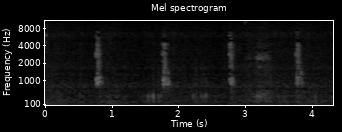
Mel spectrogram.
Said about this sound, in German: Ich glaube, der Kater möchte mitsprechen. Der Kater fühlt sich total wohl.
